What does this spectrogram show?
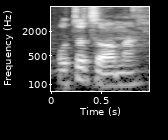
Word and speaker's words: ụtụtụ ọma: You say ụtụtụ ọma.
